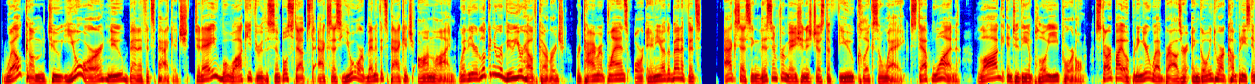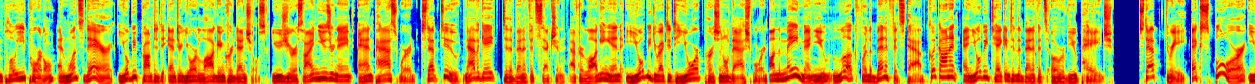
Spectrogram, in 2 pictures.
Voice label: Corporate narration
